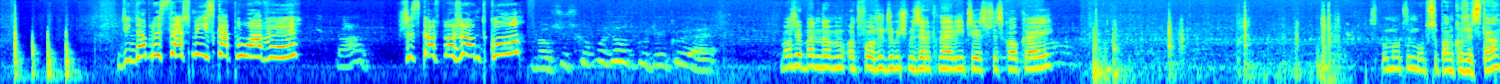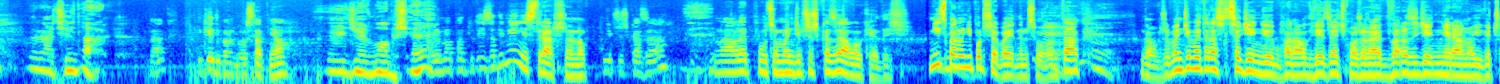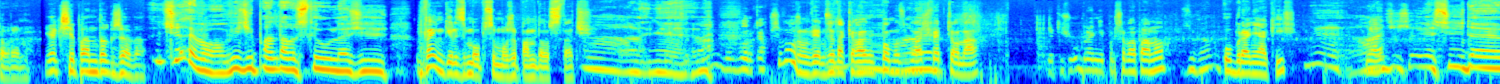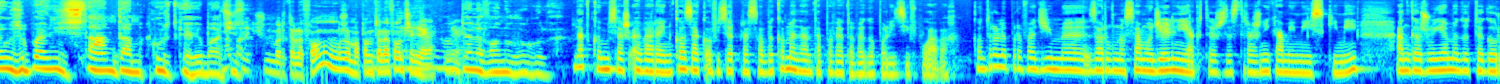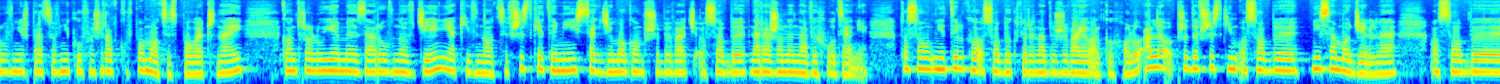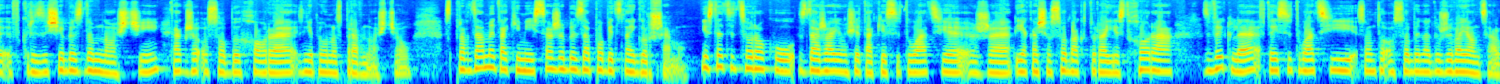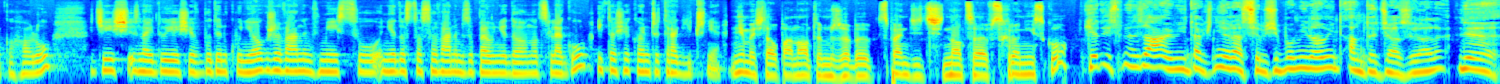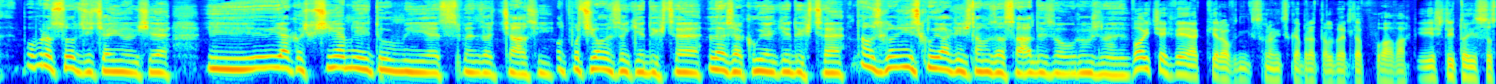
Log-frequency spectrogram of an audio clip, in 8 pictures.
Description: Podczas jednej z takich dzisiejszych kontroli nasz reporter towarzyszył patrolowi straży miejskiej.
